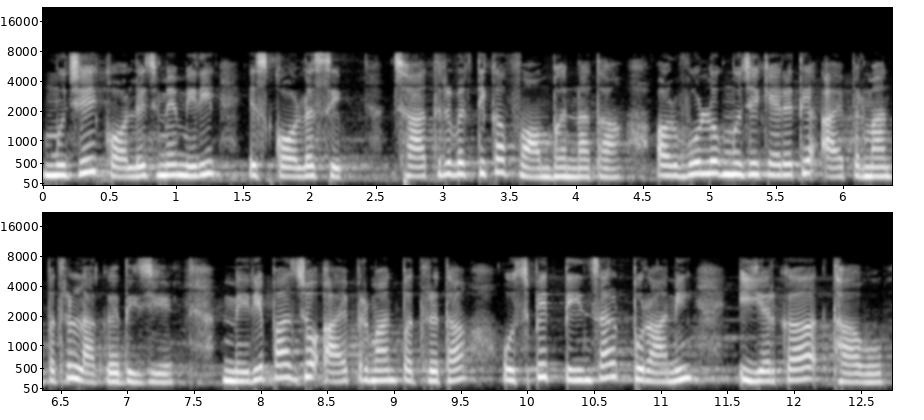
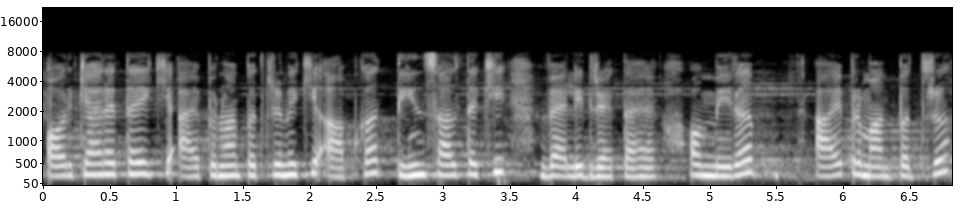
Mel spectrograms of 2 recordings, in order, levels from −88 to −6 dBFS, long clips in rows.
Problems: none marked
